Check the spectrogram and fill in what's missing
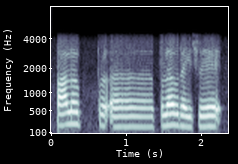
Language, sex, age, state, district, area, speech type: Tamil, female, 60+, Tamil Nadu, Kallakurichi, rural, conversation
